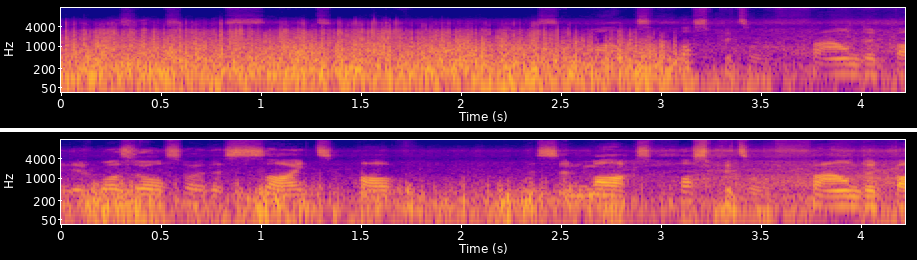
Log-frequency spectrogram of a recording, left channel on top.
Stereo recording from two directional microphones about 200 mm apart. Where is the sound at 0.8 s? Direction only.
30° right (ahead or behind).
